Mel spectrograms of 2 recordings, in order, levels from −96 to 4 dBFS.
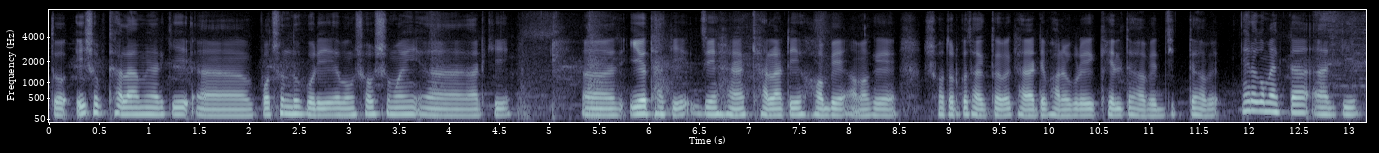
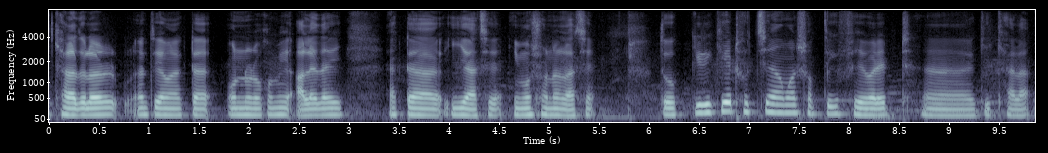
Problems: constant background noise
